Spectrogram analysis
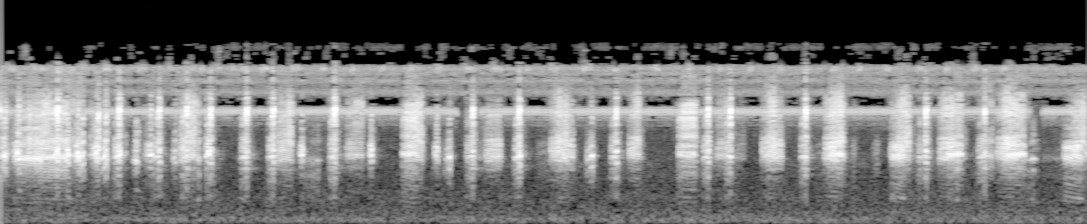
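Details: Frogs croaking in a wetland chorus by the water, short rapid bursts of rattling calls mostly between one and four thousand cycles, repeated irregularly throughout with a steady faint high-pitched tone in the background.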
